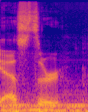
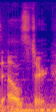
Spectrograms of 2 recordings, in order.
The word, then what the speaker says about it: Elster: from start to finish waking up as the Esther elster elster is it the see I had such a tough time pronouncing this waking up as the alster unit right it's Ulster waking up is the alster unit on an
